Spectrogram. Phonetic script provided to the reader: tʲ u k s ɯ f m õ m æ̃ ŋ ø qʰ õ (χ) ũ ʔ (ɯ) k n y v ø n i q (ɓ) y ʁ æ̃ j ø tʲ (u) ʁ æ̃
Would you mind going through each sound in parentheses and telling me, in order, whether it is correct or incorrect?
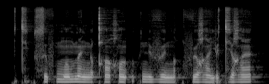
correct, incorrect: u, incorrect: f, incorrect: ɯ

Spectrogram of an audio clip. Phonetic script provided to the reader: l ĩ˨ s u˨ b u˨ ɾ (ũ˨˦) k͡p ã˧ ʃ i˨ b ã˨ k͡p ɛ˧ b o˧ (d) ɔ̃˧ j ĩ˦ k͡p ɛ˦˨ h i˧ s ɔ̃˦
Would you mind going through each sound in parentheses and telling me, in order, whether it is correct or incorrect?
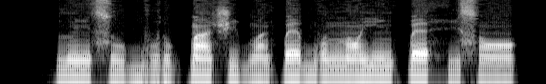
incorrect: u˨˦, incorrect: n

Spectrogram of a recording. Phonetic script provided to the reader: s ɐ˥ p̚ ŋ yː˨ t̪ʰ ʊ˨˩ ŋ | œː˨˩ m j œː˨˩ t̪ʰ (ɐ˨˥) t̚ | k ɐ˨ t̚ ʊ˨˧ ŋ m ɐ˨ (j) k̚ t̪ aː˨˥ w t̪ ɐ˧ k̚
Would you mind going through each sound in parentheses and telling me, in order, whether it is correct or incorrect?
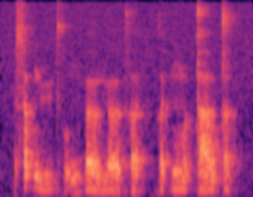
correct, incorrect: none

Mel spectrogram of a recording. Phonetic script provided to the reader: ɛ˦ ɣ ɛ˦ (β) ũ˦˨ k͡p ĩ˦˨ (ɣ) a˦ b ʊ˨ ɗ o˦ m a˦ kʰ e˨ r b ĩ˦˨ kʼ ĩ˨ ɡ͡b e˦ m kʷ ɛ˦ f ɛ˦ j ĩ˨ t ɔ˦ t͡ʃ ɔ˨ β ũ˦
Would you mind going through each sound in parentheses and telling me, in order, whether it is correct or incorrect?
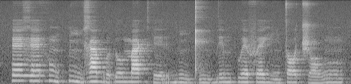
incorrect: h, correct

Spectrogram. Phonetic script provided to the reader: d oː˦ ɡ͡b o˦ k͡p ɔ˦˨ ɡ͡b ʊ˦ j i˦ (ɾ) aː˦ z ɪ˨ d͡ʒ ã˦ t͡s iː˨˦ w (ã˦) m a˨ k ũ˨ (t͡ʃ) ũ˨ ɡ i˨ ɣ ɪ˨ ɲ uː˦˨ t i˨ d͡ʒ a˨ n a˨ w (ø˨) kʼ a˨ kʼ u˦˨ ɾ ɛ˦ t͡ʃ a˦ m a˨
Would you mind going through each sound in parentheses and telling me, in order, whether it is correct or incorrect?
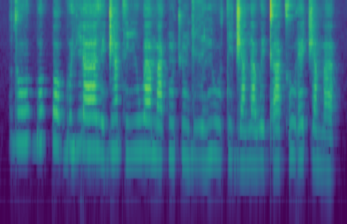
correct, incorrect: a˦, correct, incorrect: e˨

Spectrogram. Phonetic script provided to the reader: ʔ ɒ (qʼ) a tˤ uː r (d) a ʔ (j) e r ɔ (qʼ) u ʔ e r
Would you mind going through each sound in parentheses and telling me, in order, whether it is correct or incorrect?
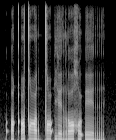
correct, incorrect: tˤ, correct, incorrect: χ

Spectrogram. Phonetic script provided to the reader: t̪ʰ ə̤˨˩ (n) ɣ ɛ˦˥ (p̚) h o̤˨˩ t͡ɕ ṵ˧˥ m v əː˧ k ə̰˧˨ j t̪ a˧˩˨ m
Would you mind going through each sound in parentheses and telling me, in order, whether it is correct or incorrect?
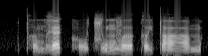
incorrect: m, incorrect: k̚

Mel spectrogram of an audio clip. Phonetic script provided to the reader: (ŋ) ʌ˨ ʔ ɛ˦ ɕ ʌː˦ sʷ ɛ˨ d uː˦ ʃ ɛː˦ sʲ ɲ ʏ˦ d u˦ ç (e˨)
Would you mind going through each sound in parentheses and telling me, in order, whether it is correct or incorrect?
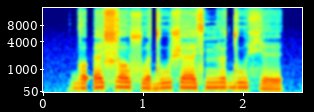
incorrect: ɡ, correct

